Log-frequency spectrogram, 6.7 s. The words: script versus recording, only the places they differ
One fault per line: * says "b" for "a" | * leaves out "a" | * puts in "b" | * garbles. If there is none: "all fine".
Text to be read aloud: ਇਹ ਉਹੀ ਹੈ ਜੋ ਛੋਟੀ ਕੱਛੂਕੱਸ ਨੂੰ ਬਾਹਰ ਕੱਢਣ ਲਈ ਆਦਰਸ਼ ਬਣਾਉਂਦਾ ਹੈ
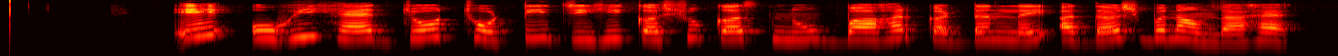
* puts in "ਜਿਹੀ"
